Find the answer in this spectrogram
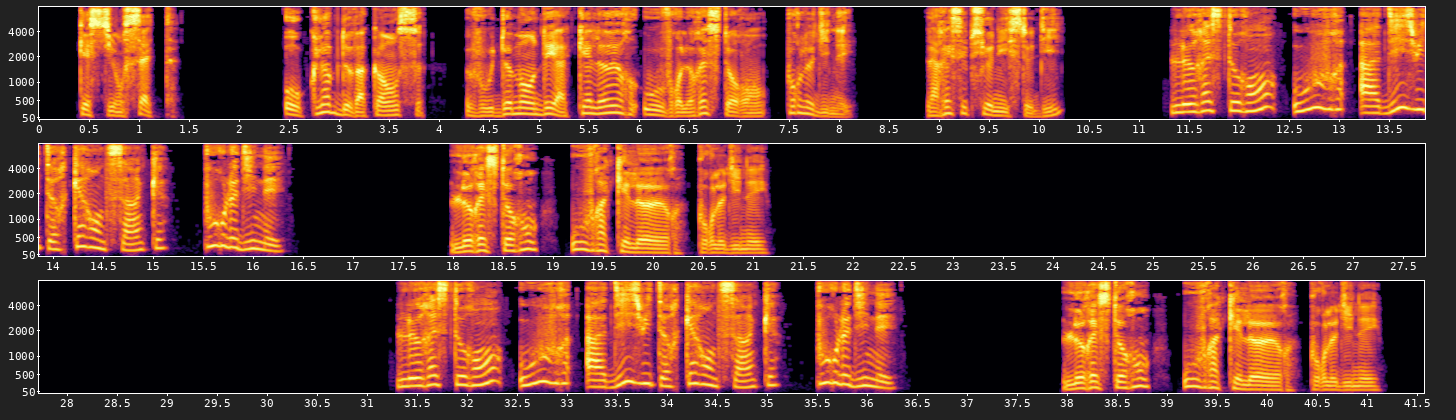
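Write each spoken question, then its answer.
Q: Le restaurant ouvre à quelle heure pour le dîner ?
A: 18h45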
